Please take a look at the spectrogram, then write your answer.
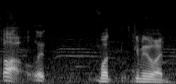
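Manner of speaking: ordinary talk, nothing marked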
